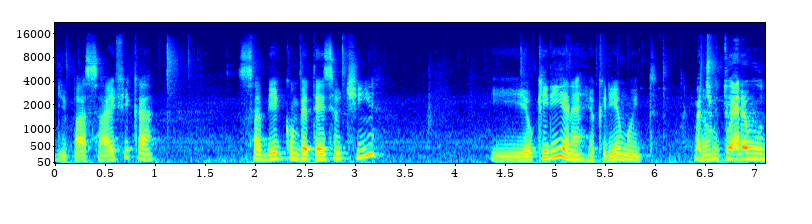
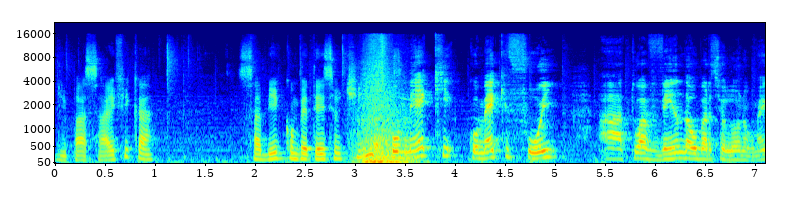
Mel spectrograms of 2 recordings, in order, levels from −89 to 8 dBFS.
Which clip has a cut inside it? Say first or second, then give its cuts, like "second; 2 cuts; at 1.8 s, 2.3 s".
second; 1 cut; at 3.3 s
